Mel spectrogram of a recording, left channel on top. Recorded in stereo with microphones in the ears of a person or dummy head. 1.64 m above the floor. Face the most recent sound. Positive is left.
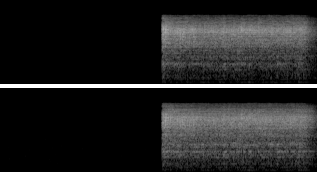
turn(degrees=5)  # may be behind; listen again after turning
